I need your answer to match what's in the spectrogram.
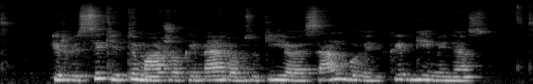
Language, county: Lithuanian, Vilnius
